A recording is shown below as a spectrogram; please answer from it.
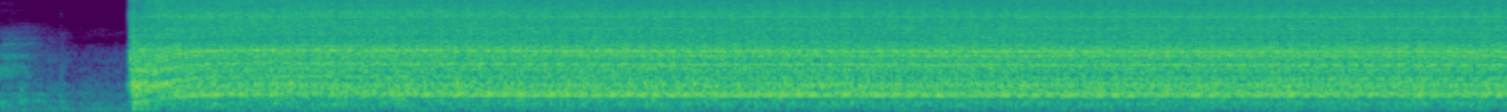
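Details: Vauxhall Firenza HPF Lotus conversion before first start, spark plugs out, cranking to prime oil (CRC still pumping from plug ports): steady even starter whine with no compression pulses, engine spinning freely; normal cranking with plugs removed.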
